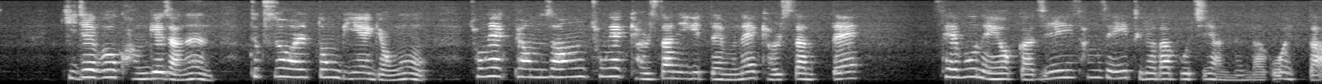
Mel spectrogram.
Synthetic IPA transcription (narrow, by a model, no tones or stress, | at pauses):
kid͡ʑe̞bukwaŋɡe̞d͡ʑanɯntʰɯk̚s͈uɸwaɭt͈oŋbie̞ɡjʌŋu | t͡ɕʰoŋɦe̞k̚pʰjʌns̬ʰʌŋt͡ɕʰoŋɦe̞k͈jʌɭs͈aɲiɡit͈e̞mune̞kjʌɭs͈ant͈e̞ | sʰe̞bune̞jʌk͈ad͡ʑisʰaŋsʰe̞itɯɾjʌdabod͡ʑianːɯnda̰ɡ̥ohe̞t̚t͈a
